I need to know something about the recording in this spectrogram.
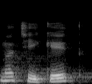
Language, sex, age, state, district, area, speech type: Marathi, male, 45-60, Maharashtra, Osmanabad, rural, spontaneous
